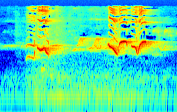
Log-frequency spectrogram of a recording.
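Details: Brief masked laughingthrush phrase: one twisting whistled note, a level tone, then two loud, clear dipping whistles in quick succession.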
